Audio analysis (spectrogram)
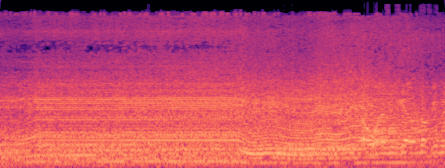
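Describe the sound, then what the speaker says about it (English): Grasstrack racing motorcycles revving before a heat of left-handers, several engines droning loudly together, with pitch rising as the bikes rev harder toward the end. "Revving up then for another heat of the left-handers."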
